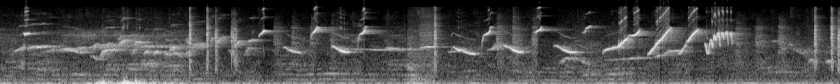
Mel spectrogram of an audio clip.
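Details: White-rumped shama singing with tail-flicking after being stimulated. A string of varied whistled notes, some rising and some falling, delivered in quick uneven bursts with a few clicks and low thumps.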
